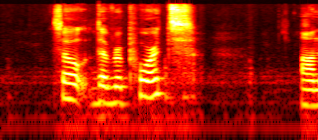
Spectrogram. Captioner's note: speaking French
